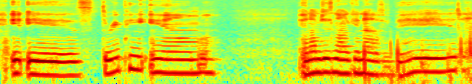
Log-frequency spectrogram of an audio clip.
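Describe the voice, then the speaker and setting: A woman talks very slowly in a flat monotone at a medium pitch. Background noise is noticeable. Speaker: lifestyle vlogger. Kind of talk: casual vlog.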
